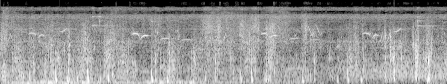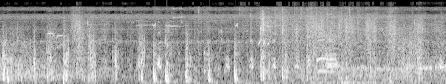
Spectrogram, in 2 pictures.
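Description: Horse hooves clip-clop in the Western video game Red Dead Redemption, a close, steady walking rhythm of hoofbeats over a busy outdoor game ambience with no talk.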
